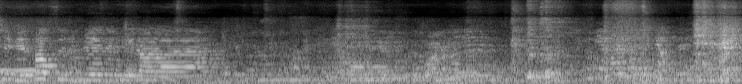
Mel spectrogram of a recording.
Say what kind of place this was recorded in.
cafe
